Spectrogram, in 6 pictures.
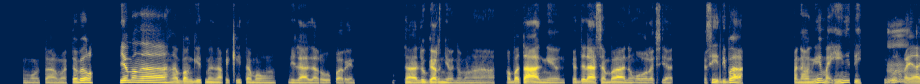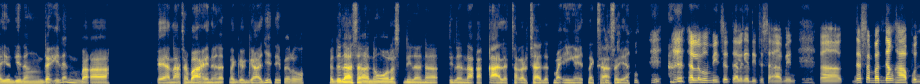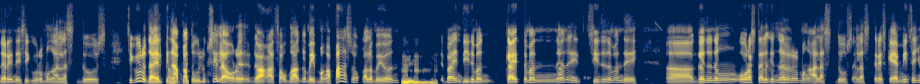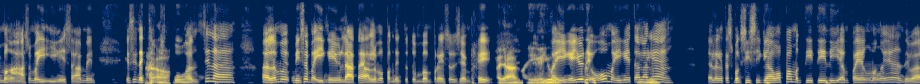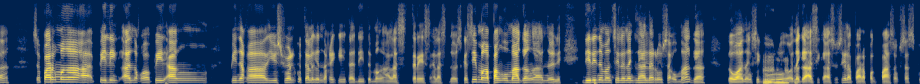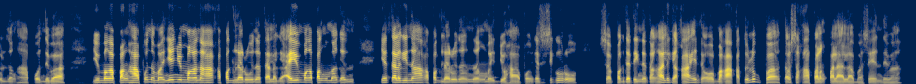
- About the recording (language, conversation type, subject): Filipino, podcast, Anong larong kalye ang hindi nawawala sa inyong purok, at paano ito nilalaro?
- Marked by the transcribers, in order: other background noise; tapping; laugh; chuckle; chuckle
